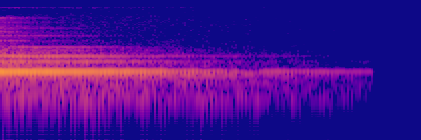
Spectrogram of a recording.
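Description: The last note of a chiming mallet-percussion tune, like a glockenspiel, ringing out and fading away, then cut off to silence near the end.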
